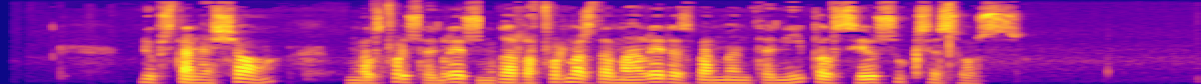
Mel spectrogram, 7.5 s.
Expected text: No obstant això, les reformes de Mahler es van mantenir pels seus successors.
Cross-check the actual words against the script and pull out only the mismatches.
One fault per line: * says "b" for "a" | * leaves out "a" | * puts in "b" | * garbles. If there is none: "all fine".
* garbles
